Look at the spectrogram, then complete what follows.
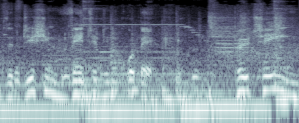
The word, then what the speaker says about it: poutine: as a year's sponge is largely mispronounced here where it's predominantly French it's called poutine that Harvey helps it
